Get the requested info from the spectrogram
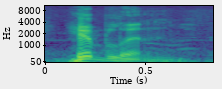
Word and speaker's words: Hibbeln: Spells his last name H-I-B-B-E-L-N. Pronounced Hiblin. And he is the new pitcher.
